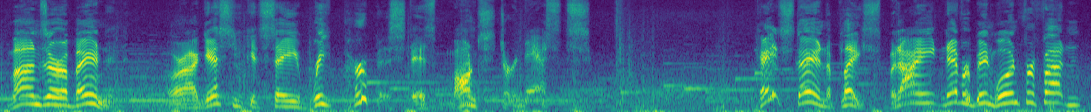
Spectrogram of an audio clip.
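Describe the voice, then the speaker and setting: A man's voice: high voice, full character voice. A man voicing a folksy, easygoing villager storyteller in a video game cutscene, with a drawl. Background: background music.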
